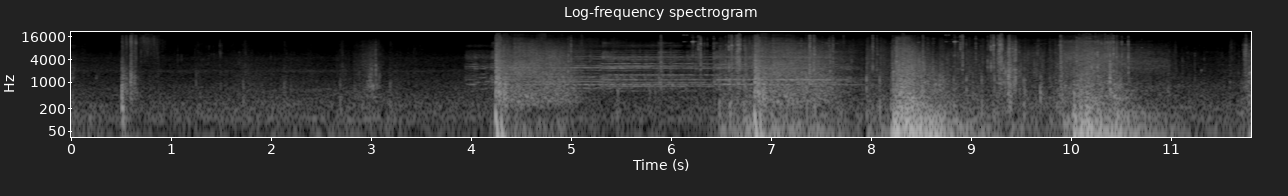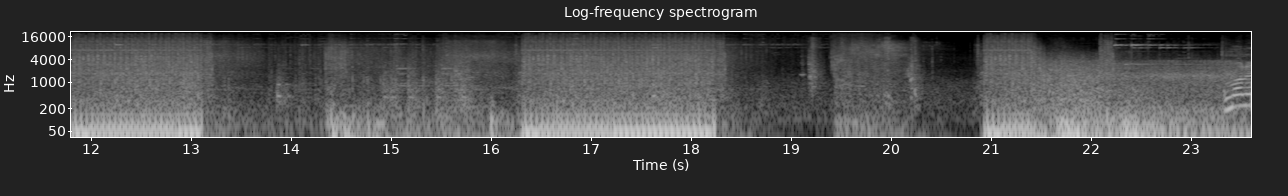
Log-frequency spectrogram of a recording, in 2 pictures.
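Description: Minigun bursts in Fallout New Vegas: long, loud, dense sustained roars of rapid fire in several stretches, with quieter game sounds and brief mechanical clicks between bursts.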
